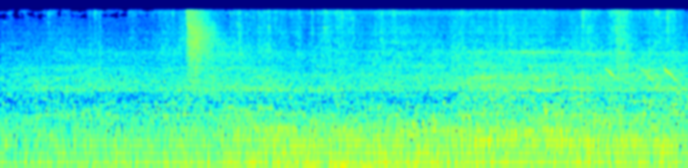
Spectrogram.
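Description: City street traffic, with a heavy vehicle's engine rumble that swells through the middle. A short hiss comes about two and a half seconds in.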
